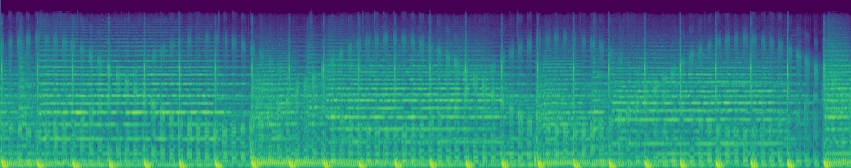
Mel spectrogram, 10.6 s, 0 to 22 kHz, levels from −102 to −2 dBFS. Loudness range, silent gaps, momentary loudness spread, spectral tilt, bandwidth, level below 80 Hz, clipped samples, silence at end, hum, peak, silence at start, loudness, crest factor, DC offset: 1 LU; none; 2 LU; -5.5 dB/octave; 13 kHz; -28 dBFS; under 0.1%; 0 s; none; -2 dBFS; 0 s; -21 LUFS; 18 dB; under 0.1%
